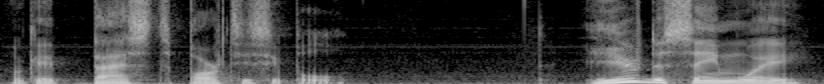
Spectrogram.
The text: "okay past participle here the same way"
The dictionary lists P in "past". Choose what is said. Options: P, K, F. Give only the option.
P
